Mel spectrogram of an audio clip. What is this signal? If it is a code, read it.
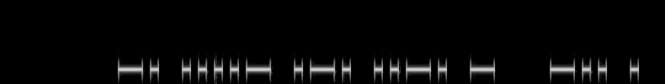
Morse code, heard as a keyed tone, about 15 wpm, 700 Hz. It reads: N4RFT DE
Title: USA Callsign DE Callsign 15wpm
